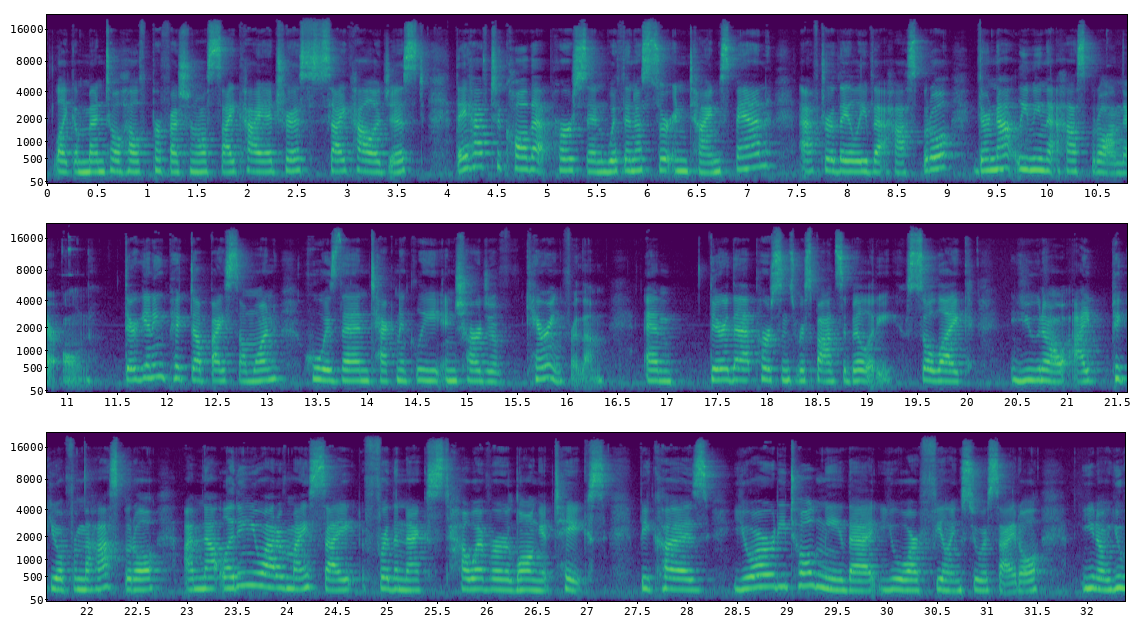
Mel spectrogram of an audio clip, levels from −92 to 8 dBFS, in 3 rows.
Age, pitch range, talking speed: 20-39, 210-235 Hz, 170 wpm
